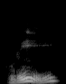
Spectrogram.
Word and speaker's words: Leigh: Lee bgo and yes I see how she spells Lee but I did go up look up a few videos on how she pronounces her name and I will I will go with whatever somebody wants their name pronounced as and Lee is what what I hear when she says it so that's what we're going for this is um The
